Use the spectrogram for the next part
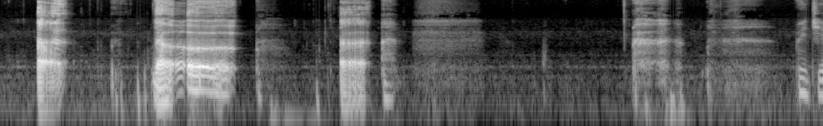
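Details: Adult woman after eating too much spicy food, with an upset GI system and hiccups and burps at the same time. Several loud, long, rumbling burps, some with short catches, separated by silence.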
